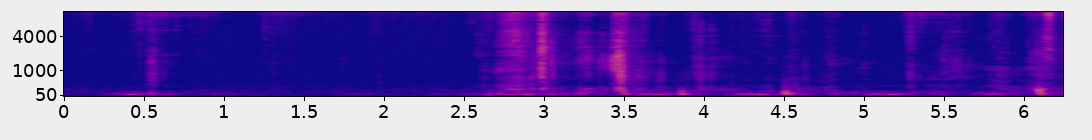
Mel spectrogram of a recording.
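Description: Hands digging and scraping potting soil in a plastic pot: a few faint rustles at first, then a run of crunching and scraping from about halfway through.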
